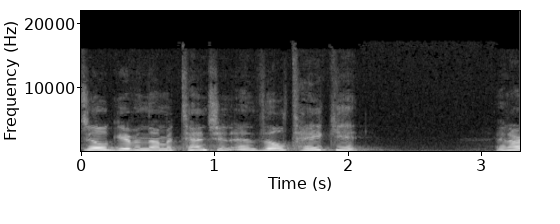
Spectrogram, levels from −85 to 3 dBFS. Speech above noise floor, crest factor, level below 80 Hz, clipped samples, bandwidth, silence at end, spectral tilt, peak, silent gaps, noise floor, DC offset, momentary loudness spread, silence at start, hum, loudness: 36 dB; 16 dB; -54 dBFS; under 0.1%; 16.5 kHz; 0 s; -5.5 dB/octave; -2 dBFS; none; -53 dBFS; under 0.1%; 9 LU; 0 s; none; -18 LUFS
